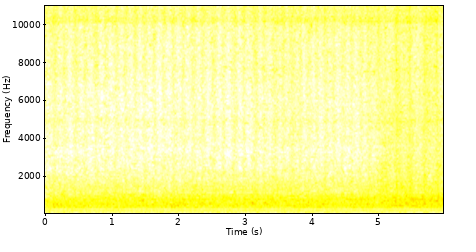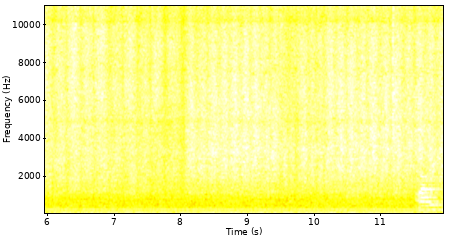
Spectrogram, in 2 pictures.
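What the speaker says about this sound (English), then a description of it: "If you want to buff it up and give it more of a sheen, then you can buff it with a cloth." Cloth buffing wax on a wooden surface, a steady close rubbing swish repeating in continuous strokes, moderately quiet against a constant low hum in the background.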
